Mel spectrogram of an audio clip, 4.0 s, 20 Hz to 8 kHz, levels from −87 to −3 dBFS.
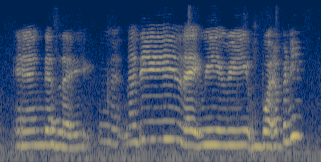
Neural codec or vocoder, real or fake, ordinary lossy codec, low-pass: none; real; none; 7.2 kHz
